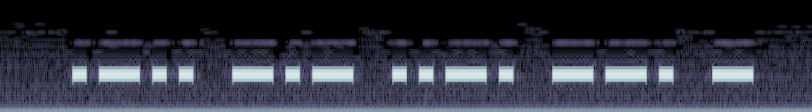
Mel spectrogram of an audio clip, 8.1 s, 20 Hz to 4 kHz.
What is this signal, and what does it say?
Morse code, heard as a keyed tone, about 9 wpm, 800 Hz. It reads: LKFGT
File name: telegrafia / i2tfj / Lez11 40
